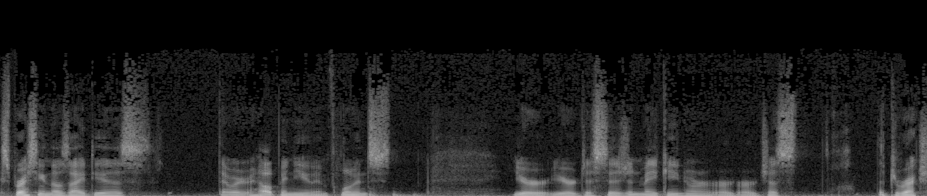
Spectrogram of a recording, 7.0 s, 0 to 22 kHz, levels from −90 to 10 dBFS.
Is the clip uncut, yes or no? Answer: no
